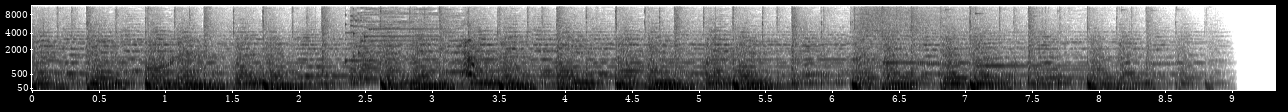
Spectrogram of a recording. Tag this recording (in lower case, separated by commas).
music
